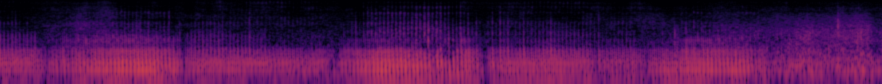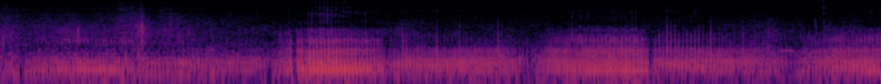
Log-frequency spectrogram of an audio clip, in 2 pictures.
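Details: Deeply asleep, the Ragdoll cat Anko snores indoors at a family home. Steady low, husky snore swells repeat roughly every three seconds, with scattered soft clicks and rustles between breaths.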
